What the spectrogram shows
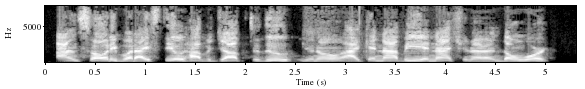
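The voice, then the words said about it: Distinctive recognizable accent. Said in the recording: “I recognize your accent.”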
